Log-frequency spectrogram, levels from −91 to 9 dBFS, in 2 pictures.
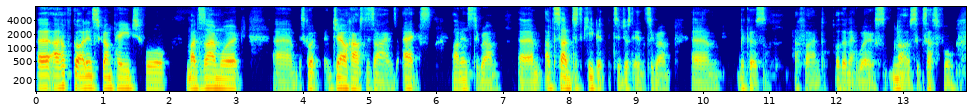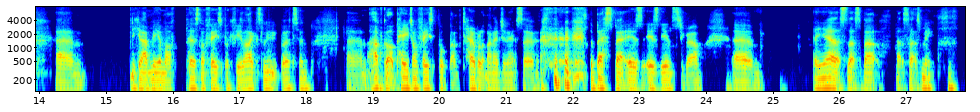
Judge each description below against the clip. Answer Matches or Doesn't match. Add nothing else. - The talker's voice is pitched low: Matches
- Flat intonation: Doesn't match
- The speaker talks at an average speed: Matches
